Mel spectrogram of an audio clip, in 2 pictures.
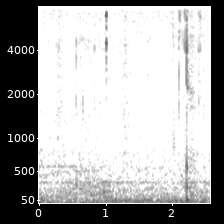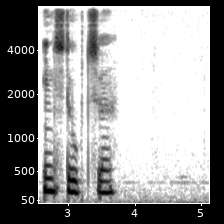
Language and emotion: Russian, neutral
